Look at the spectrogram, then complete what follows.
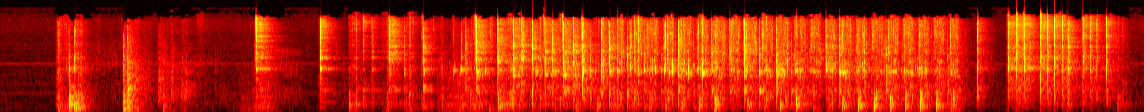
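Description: Soap being stirred into vinegar in a graduated measuring container: a couple of knocks, then a long run of rapid clicking and clattering strokes of a utensil against the container, with a short pause before the last strokes.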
